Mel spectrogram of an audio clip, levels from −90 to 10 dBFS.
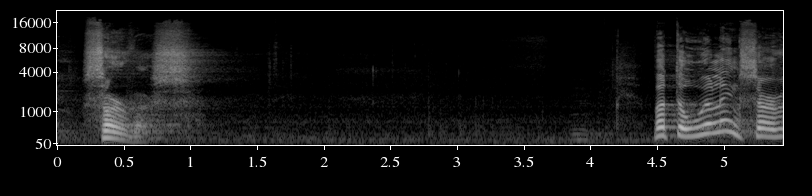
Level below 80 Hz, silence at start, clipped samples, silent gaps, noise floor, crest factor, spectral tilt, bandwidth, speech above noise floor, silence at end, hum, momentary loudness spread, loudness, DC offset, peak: -82 dBFS; 0.2 s; under 0.1%; none; -68 dBFS; 24 dB; -3 dB/octave; 18 kHz; 41 dB; 0 s; none; 12 LU; -28 LUFS; under 0.1%; -10 dBFS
